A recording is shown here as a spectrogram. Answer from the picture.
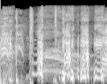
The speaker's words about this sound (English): Like, when you've got a cough and you can't get rid of it and it's there, like he had to stop reading the news. He had to hand it over to the sports reader.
